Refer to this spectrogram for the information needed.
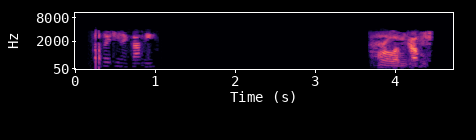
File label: Dispatch, scanner; Regional Wireless Cooperative (RWC) - Simulcast H- Scottsdale; Scottsdale PD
